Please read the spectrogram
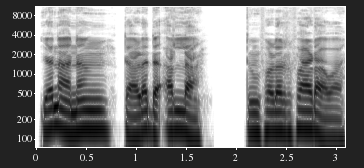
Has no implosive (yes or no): yes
